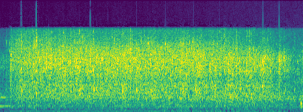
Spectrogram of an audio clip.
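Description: A large audience claps steadily at a student entrepreneurship programme launch in honour of the Vice President, a dense, loud wash of applause that holds evenly for several seconds with no talk over it.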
